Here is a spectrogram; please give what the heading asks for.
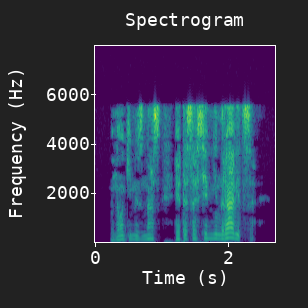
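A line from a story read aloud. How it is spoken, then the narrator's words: Whisper. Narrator (Russian): прошептал он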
